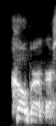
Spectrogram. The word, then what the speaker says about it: Kohberger: The kid, the guy Bryan had been, um, is it Kohlberger? Is that how we're pronouncing his last name? Kohlberger. – It's Kohberger, so no L, Kohberger.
